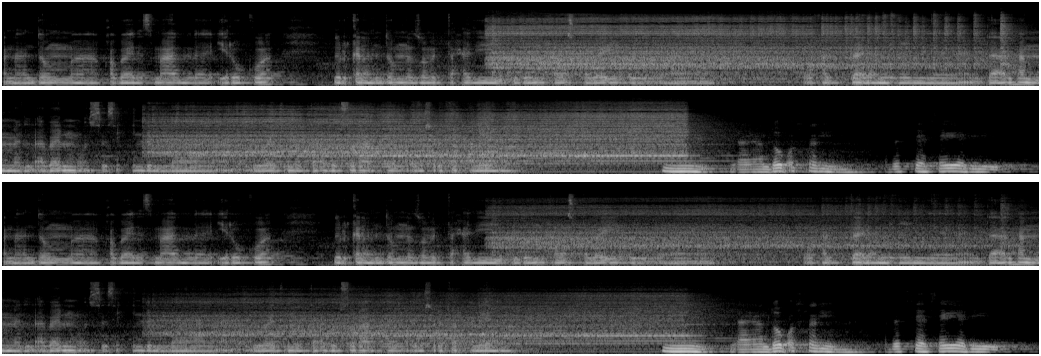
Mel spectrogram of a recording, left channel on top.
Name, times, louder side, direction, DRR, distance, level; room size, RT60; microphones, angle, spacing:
voice 1, 0.0-7.2 8.0-15.5, left 1 dB, 15° left, 7 dB, 0.7 m, -30 dB
sound 1, 3.1-17.2, left 5 dB, 70° left, 1.1 m, -32 dB
voice 2, 17.0-20.3, right 2 dB, 30° right, 11 dB, 0.4 m, -25 dB
24.0 x 17.5 x 6.9 m, 2.5 s
head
